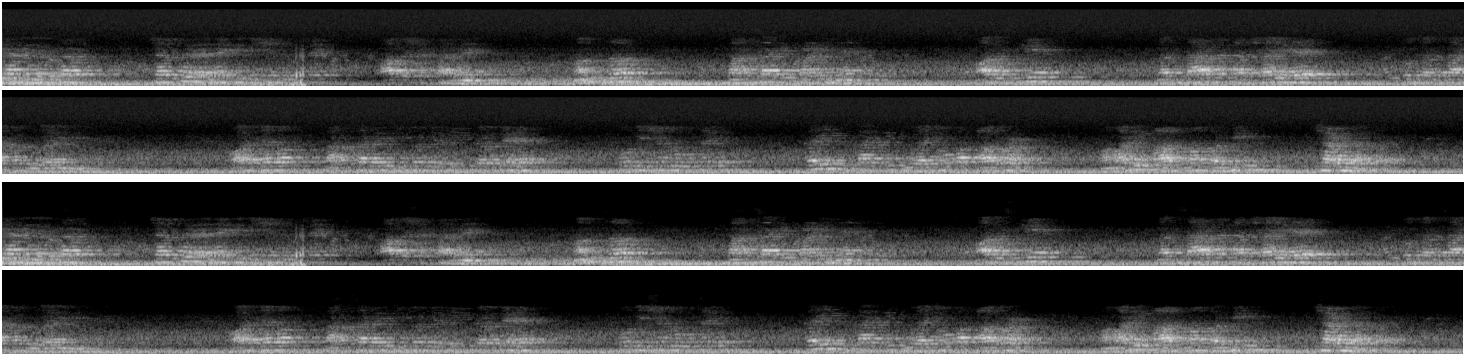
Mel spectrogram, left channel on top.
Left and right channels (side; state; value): left; noise; hiss, 27 dB below the sound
